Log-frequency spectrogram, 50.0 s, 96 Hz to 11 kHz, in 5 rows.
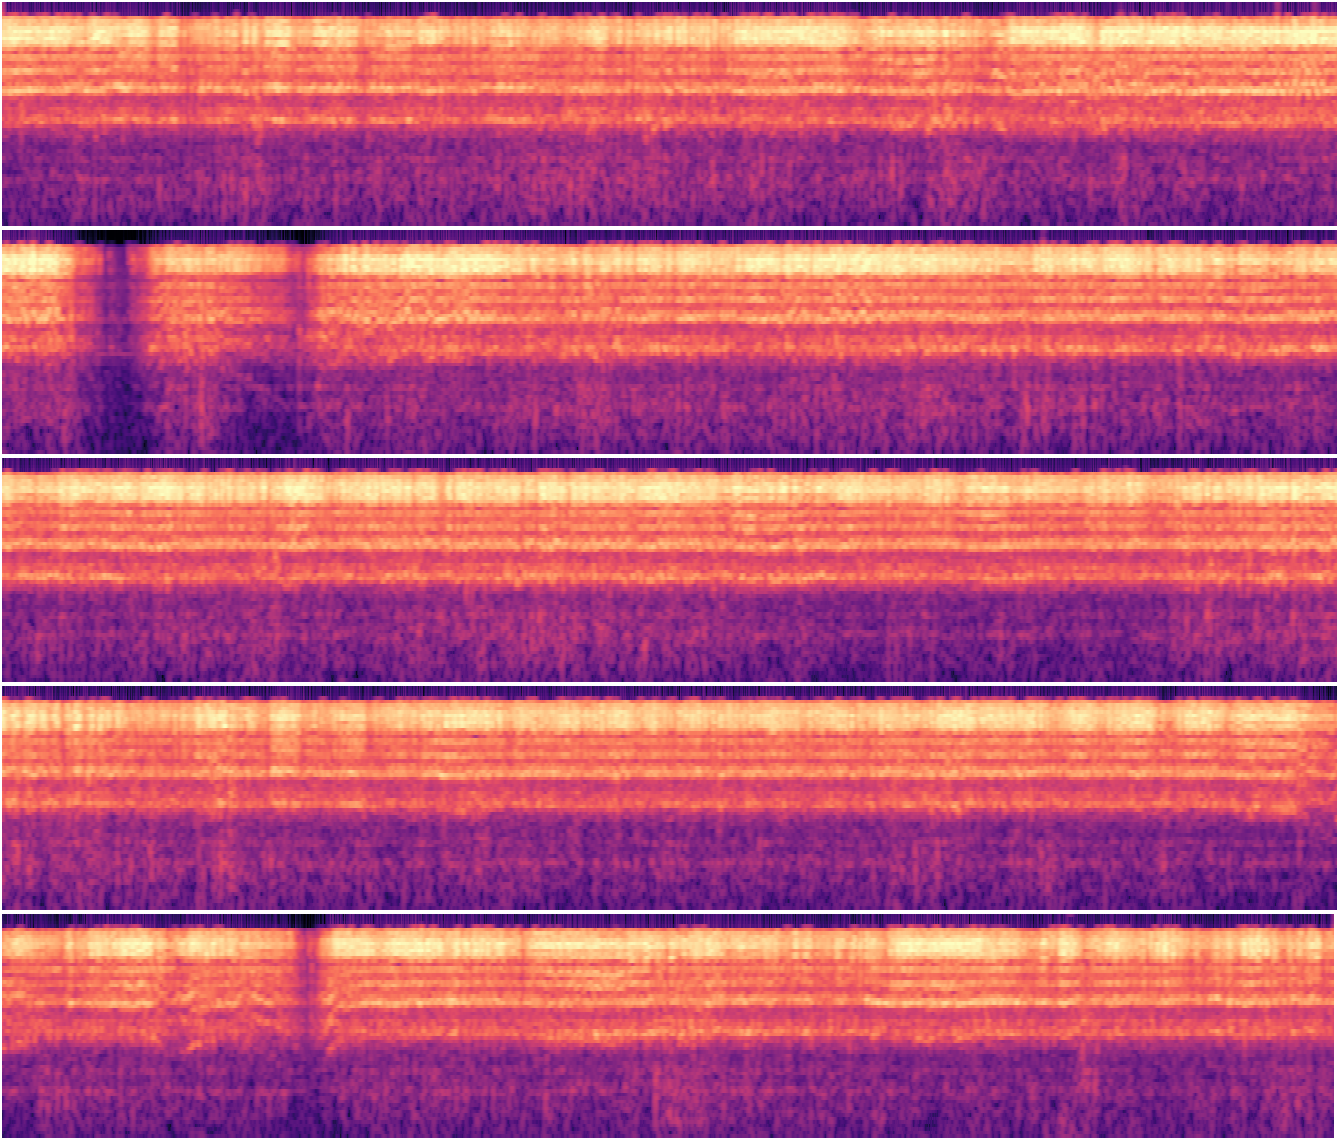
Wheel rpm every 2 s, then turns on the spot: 230, 230, 230, 220, 200, 110, 140, 210, 230, 230, 230, 230, 230, 230, 230, 240, 230, 230, 230, 220, 170, 150, 230, 230, 230.
none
